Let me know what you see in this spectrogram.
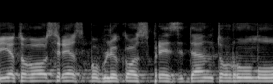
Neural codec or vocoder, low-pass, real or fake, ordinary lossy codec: codec, 16 kHz, 4 kbps, X-Codec, HuBERT features, trained on balanced general audio; 7.2 kHz; fake; MP3, 96 kbps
